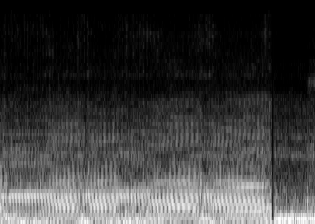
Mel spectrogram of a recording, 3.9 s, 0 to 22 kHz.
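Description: Yamaha Mio 160cc scooter engine revving hard and steady during a wheelie, a loud close buzzing drone with rising and falling pitch sweeps and a brief dip near the end.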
